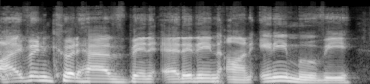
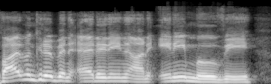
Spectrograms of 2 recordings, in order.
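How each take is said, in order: First: The sentence is spoken slowly. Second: The sentence is spoken quickly. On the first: The speaker calls it right. "I know I need to speak slowly" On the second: The speaker calls it wrong. "you said Ivan so fast it was hard to grasp that"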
